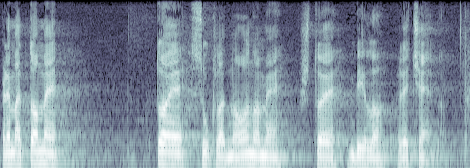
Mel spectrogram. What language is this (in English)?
Croatian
